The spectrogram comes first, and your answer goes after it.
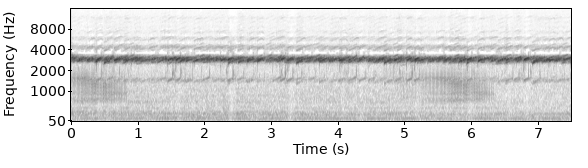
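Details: Many spring peepers calling together at a frog pond on an early-spring night, an intense continuous high peeping chorus, broken by lower rasping trills near the start and again around five seconds.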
